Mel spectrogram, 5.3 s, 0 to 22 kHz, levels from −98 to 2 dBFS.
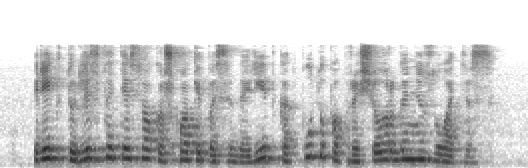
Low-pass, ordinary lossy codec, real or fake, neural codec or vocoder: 7.2 kHz; AAC, 64 kbps; real; none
